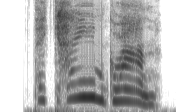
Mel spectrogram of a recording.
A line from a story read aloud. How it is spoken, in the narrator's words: whispered Julia delightedly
